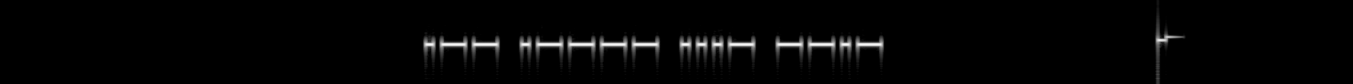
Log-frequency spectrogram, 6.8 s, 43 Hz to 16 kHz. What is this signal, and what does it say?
Morse code, heard as a keyed tone, about 28 wpm, 690 Hz. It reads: W1VQ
